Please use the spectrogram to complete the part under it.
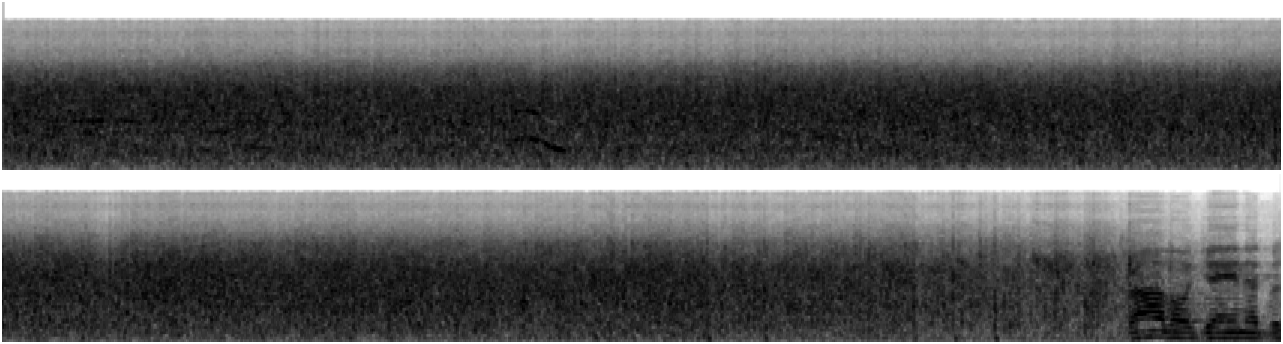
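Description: A large audience applauds loudly and steadily.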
